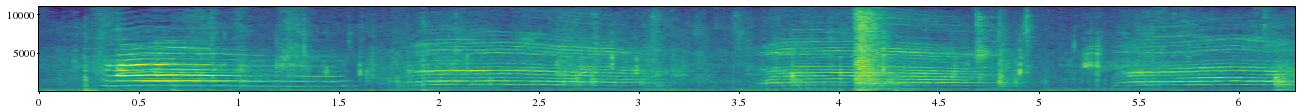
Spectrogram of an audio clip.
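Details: Orange cat ill with a cough and cold, mewing repeatedly: four clear harmonic meows, each lasting about a second, evenly spaced with short pauses, in a quiet indoor setting.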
